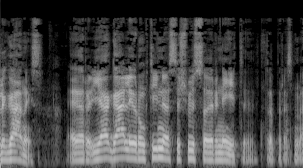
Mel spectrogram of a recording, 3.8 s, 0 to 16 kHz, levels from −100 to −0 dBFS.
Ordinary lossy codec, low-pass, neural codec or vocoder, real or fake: MP3, 48 kbps; 14.4 kHz; none; real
